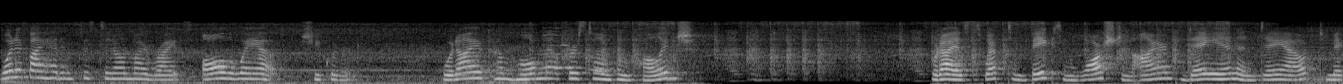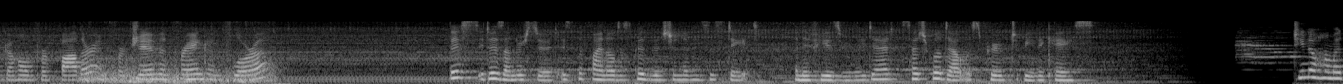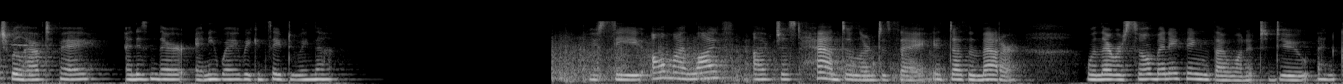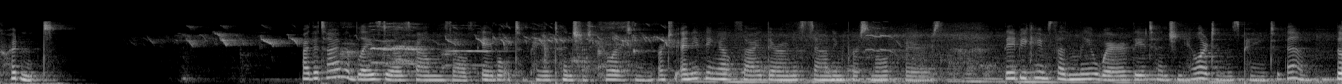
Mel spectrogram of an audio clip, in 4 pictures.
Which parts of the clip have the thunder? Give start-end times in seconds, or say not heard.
14.2-16.2, 32.4-36.4.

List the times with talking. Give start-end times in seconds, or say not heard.
0.0-7.0, 9.3-16.4, 17.9-24.4, 26.4-30.4, 32.8-40.9, 43.3-53.6.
